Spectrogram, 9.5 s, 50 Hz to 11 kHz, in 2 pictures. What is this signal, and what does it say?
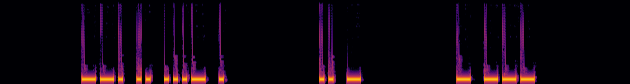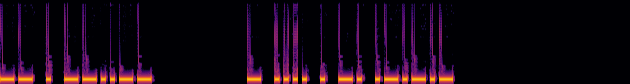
Morse code, heard as a keyed tone, about 36 wpm, 700 Hz. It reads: GIVE IT TO ME, THEN.
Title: 3x Word-Spacing - Sentences from Top 200 Words - 35wpm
